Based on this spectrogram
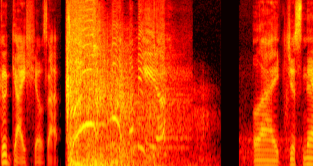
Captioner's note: gets blown up in Italian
